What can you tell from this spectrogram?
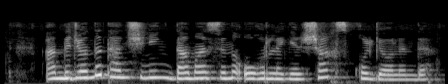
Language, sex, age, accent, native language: Uzbek, female, 18-24, Qoraqalpog'iston, Uzbek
